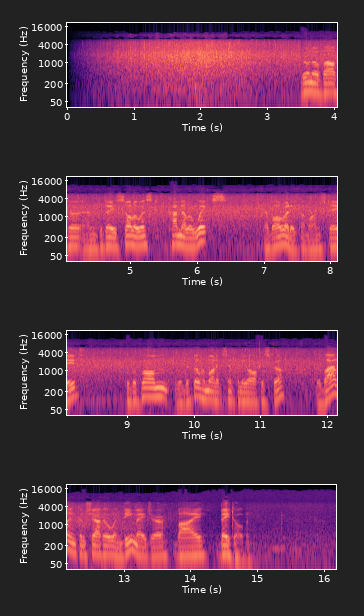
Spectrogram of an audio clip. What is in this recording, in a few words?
Opening Announcement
